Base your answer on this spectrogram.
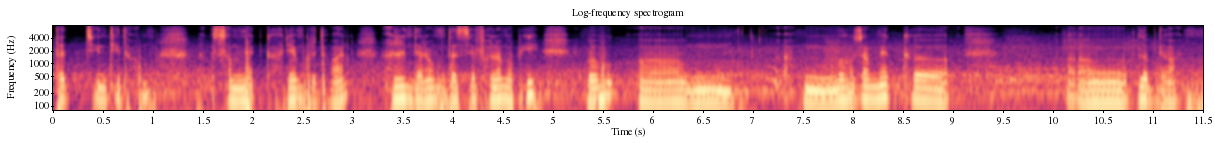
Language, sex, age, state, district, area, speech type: Sanskrit, male, 18-30, Maharashtra, Chandrapur, rural, spontaneous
